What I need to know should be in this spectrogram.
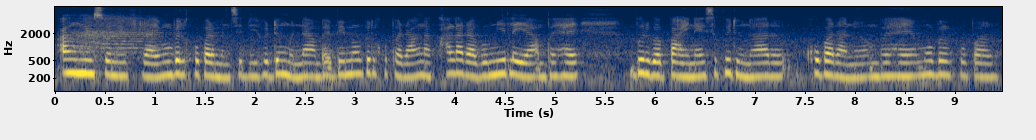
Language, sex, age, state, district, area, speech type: Bodo, female, 18-30, Assam, Kokrajhar, rural, spontaneous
